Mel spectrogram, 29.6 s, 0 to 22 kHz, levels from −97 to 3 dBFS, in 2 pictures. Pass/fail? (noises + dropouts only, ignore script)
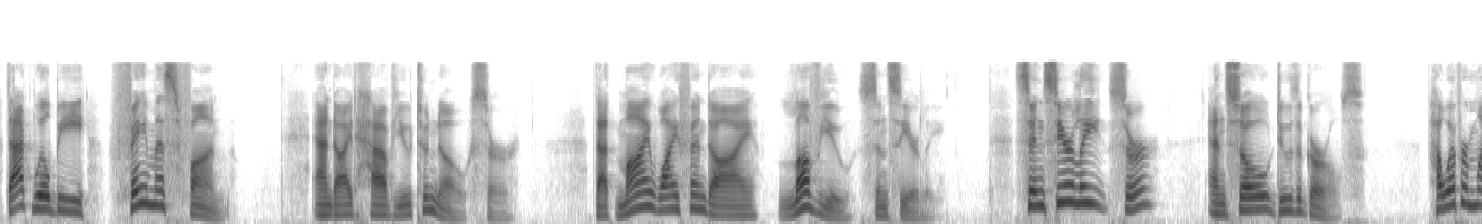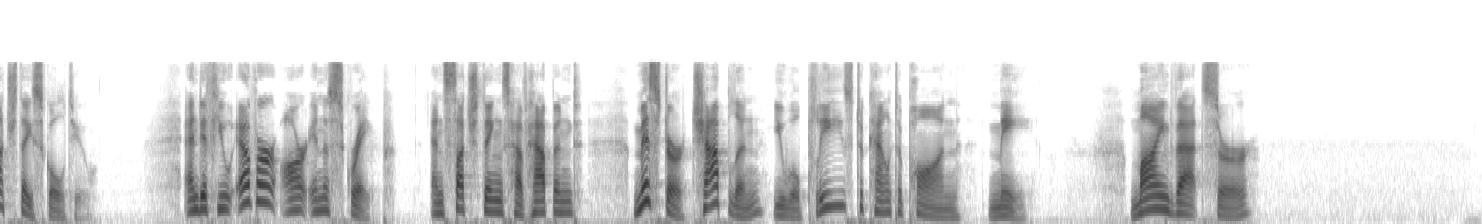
pass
